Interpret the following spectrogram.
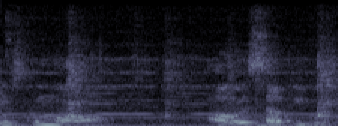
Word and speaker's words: Gamal: excellent my name is Kamal always help people pronounce with a lowercase G hello everybody sees that G and they want to do jumbo and it's not gentle as gum or in these hansoms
